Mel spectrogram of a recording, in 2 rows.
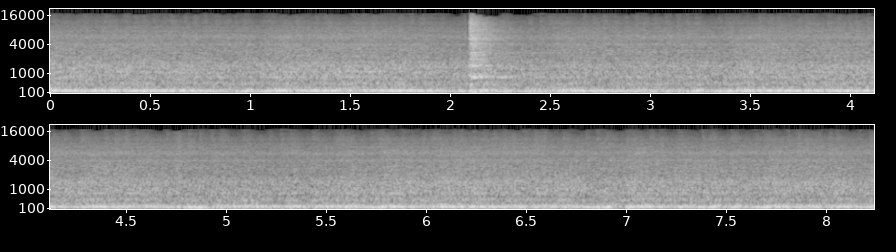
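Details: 1998 Dodge Caravan 3.3L flex fuel, warm after 10–15 minutes, throttle held steady at 2,500 RPM: uneven drone with a sharp backfire pop, misfiring and cutting out; fixed by flex plate repair and replacing faulty aftermarket cam sensor.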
